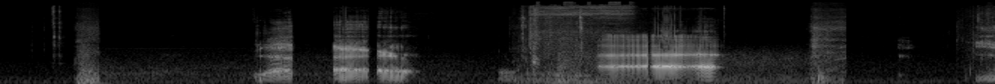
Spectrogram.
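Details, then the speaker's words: Several loud, voiced belches in a row, one long and drawn out, with short gaps, during an online game session; repeated burping. "yeah yeah sorry about that I had to let that one out"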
